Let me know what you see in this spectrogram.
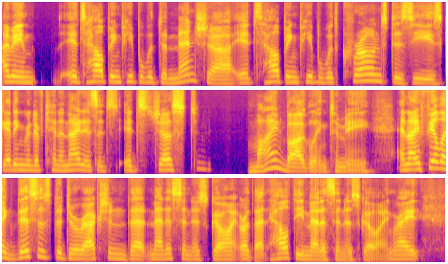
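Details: Adult woman speaking; plain speech.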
